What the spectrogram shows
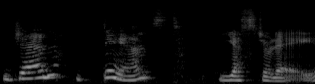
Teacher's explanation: Notice that danced, the ED makes that t sound.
